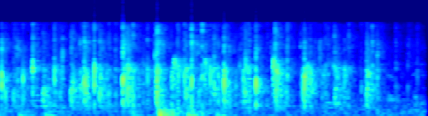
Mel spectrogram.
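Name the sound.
round of applause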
